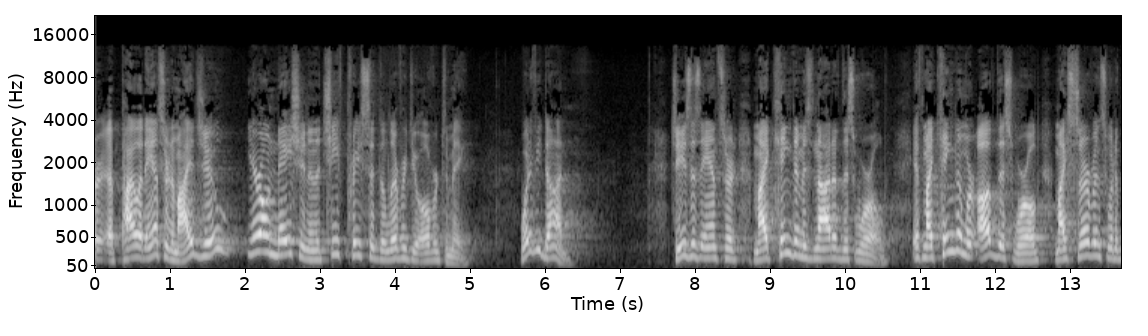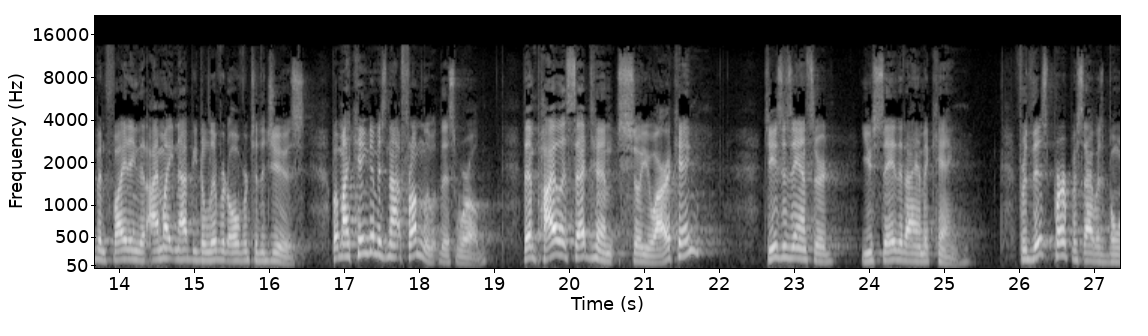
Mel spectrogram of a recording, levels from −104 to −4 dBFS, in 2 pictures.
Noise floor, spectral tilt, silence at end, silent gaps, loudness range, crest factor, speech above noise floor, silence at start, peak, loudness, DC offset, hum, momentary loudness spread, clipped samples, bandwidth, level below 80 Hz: -72 dBFS; -4.5 dB/octave; 0 s; none; 7 LU; 22 dB; 48 dB; 0 s; -2 dBFS; -24 LUFS; under 0.1%; none; 12 LU; under 0.1%; 13.5 kHz; -72 dBFS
